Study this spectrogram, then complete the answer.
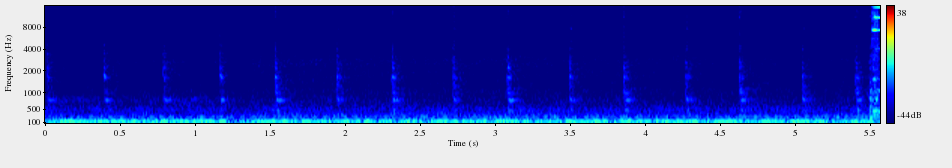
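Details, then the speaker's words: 1904 Gilbert "Congo" 8-day mantel clock after overhaul, pendulum bob refitted: crisp, steady, even ticking about two beats per second, then a clean single strike at the 30-minute mark; movement runs healthy. "It sounds pretty good at the 30-minute mark."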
